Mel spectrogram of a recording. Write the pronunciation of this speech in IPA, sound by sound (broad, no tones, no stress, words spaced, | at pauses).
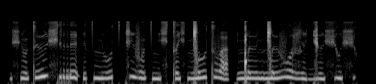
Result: çũtʉːç reʔit ɲuːtcivɐ̃t ɲɐçtaçŋ͡ǀuːtva | ŋ͡ǃʉːŋ͡ǀʉvoɮɨ ɟʉːçuç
